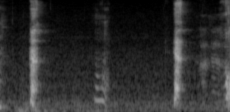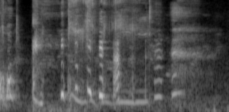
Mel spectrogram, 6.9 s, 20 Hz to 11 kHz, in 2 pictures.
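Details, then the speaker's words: Young girl has hiccups: short, sharp voiced catches at irregular intervals, mixed with laughter and background chatter as counting is chanted. "1 2 3 হিচকি আসছে। হিচকি আসছে।"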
